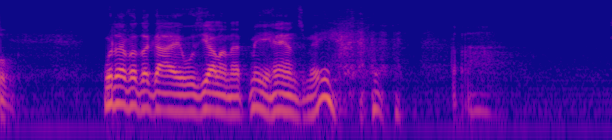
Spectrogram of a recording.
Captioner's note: Mike laughs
